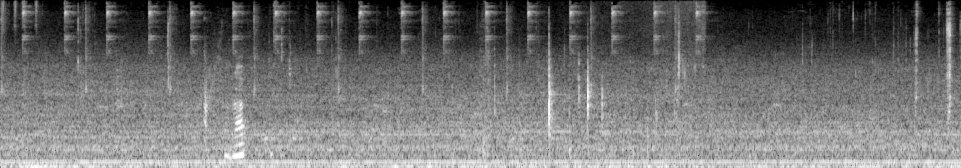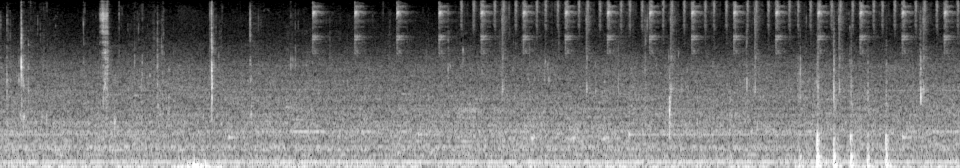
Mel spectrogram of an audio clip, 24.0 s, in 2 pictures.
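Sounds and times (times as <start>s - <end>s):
steady low hum: 0.0s - 24.0s
chewing and mouth sounds: 10.0s - 15.3s.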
